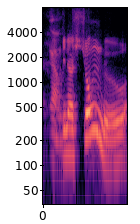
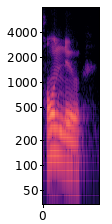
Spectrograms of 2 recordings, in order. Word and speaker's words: Xiongnu: That's a great question because Xiongnu, or that's in the modern Mandarin pronunciation, back in the days, he's probably pronounced something like Honnu because the Sanskrit, according to the Sanskrit transcription, they're called Hunna, right?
